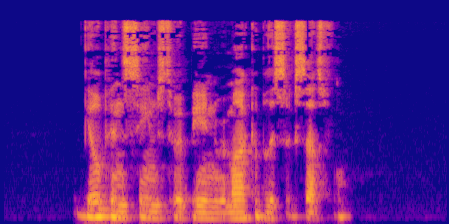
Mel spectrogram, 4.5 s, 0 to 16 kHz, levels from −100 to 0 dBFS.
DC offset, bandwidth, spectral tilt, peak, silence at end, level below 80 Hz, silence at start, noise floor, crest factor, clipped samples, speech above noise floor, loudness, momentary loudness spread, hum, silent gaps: under 0.1%; 12 kHz; -3 dB/octave; 0 dBFS; 1 s; -52 dBFS; 0.75 s; -81 dBFS; 20 dB; under 0.1%; 62 dB; -17 LUFS; 11 LU; none; none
